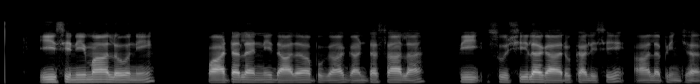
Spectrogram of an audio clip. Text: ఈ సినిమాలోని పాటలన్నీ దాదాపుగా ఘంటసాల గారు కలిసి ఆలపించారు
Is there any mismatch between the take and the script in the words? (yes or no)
yes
